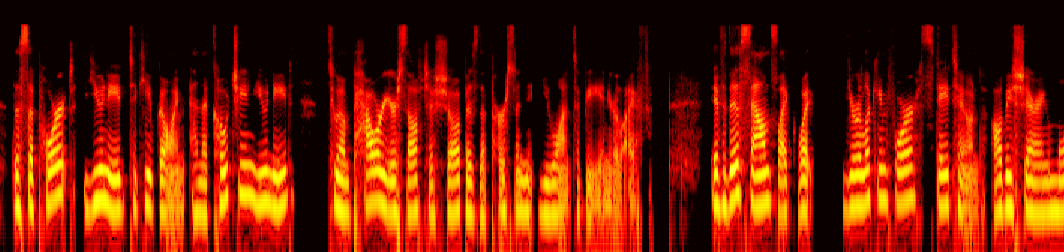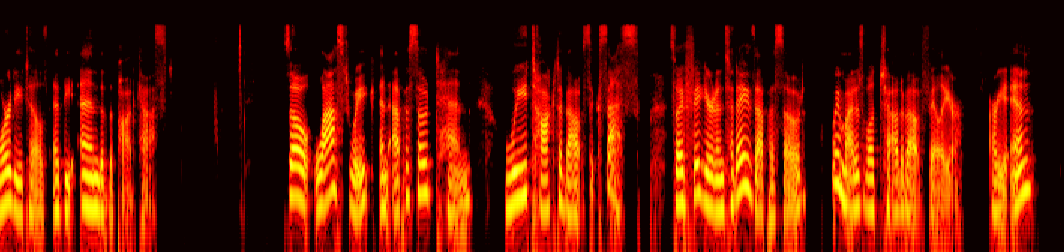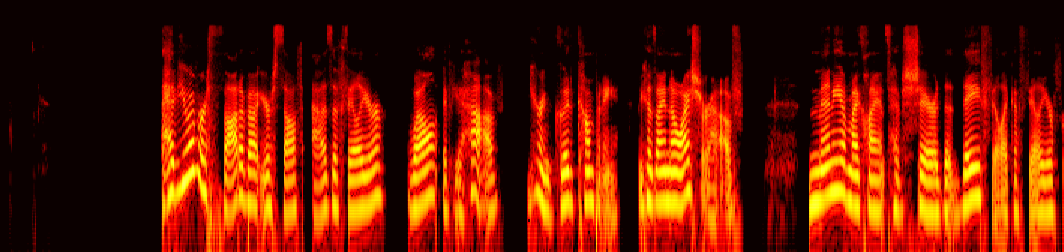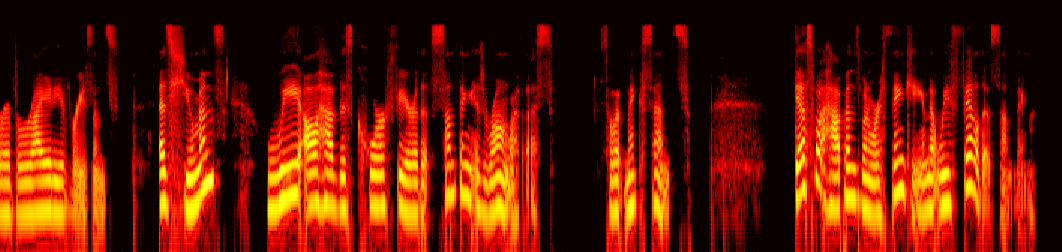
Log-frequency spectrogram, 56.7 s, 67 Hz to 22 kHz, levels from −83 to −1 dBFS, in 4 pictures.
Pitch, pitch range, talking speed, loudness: 200 Hz, 175-230 Hz, 150 wpm, -26 LUFS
